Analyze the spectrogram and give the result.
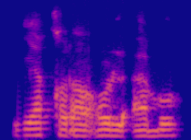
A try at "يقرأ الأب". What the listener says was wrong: You better not read the last vowel, okay? So read it again.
